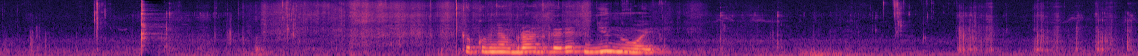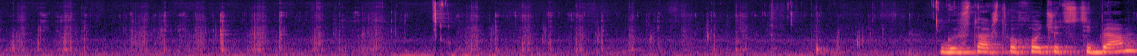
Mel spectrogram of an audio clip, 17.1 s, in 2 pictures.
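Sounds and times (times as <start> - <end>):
chewing crunchy food: 5.2 - 15.7.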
